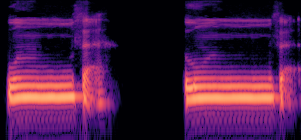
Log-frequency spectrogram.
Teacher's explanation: Nun sukunnya dibaca ikhfa atau samar-samar, dan cara menyamarkannya adalah dengan meletakkan posisi mulut kita atau bibir kita pada makhraj huruf setelahnya, yaitu huruf fa.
